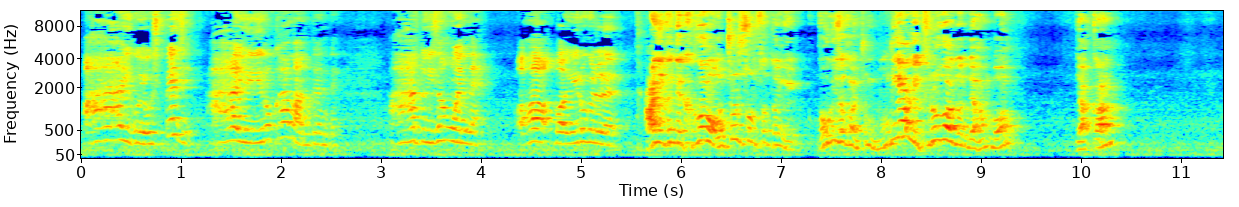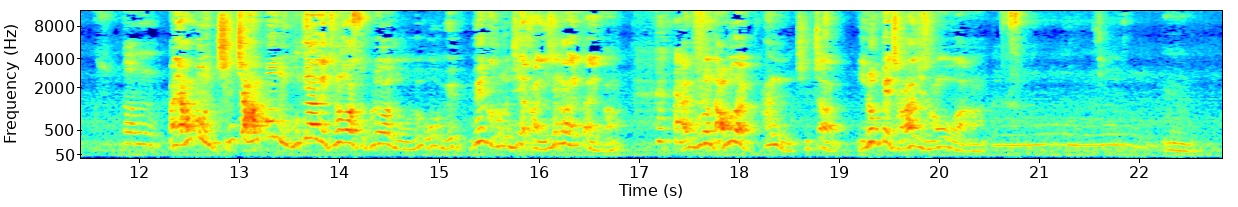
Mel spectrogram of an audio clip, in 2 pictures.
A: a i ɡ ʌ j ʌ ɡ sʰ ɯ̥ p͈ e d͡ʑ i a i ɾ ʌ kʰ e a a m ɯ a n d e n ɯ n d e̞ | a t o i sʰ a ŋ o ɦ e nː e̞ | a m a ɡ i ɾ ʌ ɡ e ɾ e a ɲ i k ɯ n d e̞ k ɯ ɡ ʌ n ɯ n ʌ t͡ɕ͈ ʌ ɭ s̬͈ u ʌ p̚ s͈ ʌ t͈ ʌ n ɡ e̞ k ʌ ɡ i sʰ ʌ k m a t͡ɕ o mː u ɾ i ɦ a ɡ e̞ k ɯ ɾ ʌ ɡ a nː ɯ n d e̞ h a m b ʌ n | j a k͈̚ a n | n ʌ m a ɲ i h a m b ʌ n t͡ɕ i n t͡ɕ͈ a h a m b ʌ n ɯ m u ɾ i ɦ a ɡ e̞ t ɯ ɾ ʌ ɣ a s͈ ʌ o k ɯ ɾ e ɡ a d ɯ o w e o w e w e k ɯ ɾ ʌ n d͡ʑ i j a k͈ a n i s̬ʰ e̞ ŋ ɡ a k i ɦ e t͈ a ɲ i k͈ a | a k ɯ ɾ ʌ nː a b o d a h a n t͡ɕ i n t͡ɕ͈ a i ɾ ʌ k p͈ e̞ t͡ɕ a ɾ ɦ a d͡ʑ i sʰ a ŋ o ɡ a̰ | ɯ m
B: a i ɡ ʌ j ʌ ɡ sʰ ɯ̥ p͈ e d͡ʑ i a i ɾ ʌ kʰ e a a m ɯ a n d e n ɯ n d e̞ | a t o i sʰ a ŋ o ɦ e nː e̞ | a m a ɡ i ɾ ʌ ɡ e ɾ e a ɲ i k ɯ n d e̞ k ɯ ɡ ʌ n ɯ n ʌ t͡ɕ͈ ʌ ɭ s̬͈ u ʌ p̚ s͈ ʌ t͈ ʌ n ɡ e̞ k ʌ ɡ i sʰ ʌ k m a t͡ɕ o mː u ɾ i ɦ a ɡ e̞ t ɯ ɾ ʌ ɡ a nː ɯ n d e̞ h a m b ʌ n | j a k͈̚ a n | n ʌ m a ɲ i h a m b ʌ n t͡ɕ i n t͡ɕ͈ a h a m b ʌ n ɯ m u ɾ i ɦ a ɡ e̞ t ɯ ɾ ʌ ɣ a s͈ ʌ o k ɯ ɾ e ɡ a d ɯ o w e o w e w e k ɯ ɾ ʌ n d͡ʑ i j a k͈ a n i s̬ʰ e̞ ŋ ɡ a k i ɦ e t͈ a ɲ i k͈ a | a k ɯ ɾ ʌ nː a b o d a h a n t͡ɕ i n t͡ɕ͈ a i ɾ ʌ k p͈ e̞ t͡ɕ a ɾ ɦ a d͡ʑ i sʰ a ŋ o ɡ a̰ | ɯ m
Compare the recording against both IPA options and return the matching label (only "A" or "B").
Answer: B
